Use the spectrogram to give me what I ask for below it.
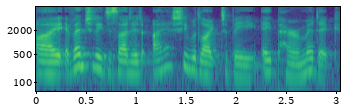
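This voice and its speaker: In an English accent, a woman talks at a very fast pace with a fairly low pitch and a dark, mellow tone. The recording is very clean, with a silent background. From southern England. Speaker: biotech CEO. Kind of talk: interview. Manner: hesitant, many fillers.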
